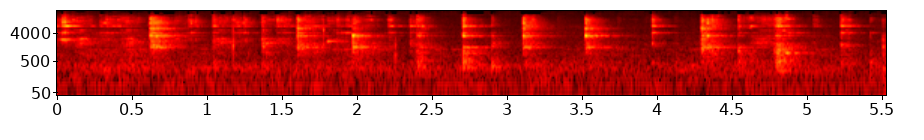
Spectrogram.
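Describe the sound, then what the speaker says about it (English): Herbs are tossed in a bowl for seasoning a smoked leg of lamb, giving a steady run of bright clinks and scrapes, roughly two or three per second, close and crisp with no talk. "Now for these herbs, what I like to do is just put them in a bowl. Just kind of mix them up just a little."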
